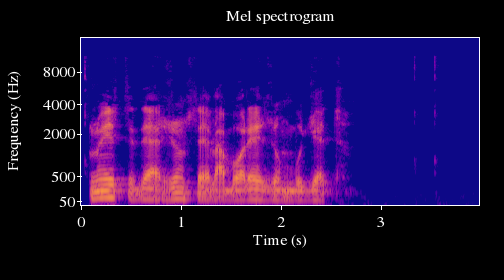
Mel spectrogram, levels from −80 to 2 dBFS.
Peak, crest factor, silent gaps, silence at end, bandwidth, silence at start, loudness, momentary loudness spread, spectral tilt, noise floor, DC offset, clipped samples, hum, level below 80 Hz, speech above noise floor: -6 dBFS; 22 dB; none; 1.4 s; 11.5 kHz; 0.1 s; -26 LUFS; 8 LU; -6.5 dB/octave; -78 dBFS; under 0.1%; under 0.1%; none; -48 dBFS; 52 dB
